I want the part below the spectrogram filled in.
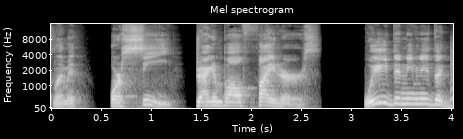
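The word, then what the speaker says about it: FighterZ: Dragon Ball Fighters and it says fighter Z yes but it actually is pronounced Dragon Ball Fighters it's actually pronounced Fighters and I will not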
